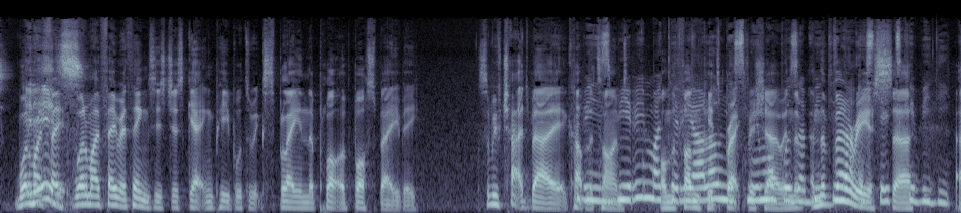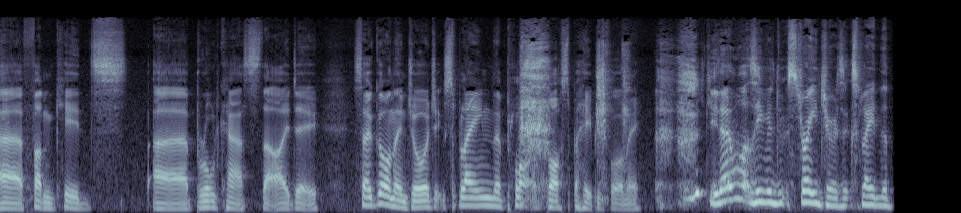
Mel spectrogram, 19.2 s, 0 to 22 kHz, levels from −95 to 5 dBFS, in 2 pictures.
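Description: Nothing is technically wrong with this speech recording.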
